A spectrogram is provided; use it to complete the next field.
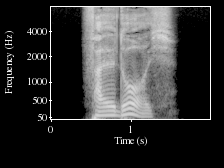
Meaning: singular imperative of durchfallen
- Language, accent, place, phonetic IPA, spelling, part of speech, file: German, Germany, Berlin, [ˌfal ˈdʊʁç], fall durch, verb, De-fall durch.ogg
